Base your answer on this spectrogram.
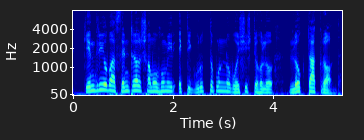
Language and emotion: Bengali, neutral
